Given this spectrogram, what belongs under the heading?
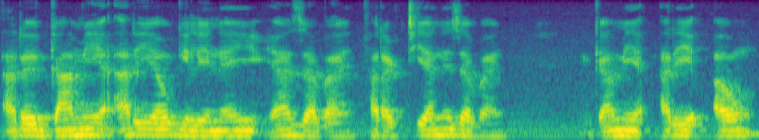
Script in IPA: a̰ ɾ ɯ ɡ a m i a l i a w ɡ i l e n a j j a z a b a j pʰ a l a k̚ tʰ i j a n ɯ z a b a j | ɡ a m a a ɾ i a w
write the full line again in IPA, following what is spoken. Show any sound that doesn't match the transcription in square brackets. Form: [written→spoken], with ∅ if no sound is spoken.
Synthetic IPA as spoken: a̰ ɾ ɯ ɡ a m i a [l→ɾ] i a w ɡ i l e n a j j a z a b a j pʰ a [l→ɾ] a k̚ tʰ i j a n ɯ z a b a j | ɡ a m [a→i] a ɾ i a w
